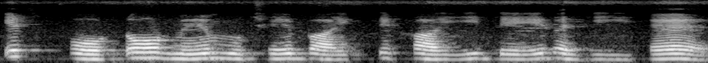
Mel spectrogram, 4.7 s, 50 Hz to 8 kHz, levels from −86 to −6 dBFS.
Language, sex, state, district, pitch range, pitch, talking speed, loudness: Hindi, female, Madhya Pradesh, Katni, 180-200 Hz, 190 Hz, 115 wpm, -18 LUFS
